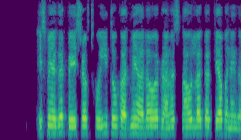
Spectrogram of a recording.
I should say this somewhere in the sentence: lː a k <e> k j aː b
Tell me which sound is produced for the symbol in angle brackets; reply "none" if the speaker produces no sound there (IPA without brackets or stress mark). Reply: a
